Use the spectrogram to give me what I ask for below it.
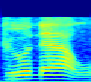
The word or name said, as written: gounnel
